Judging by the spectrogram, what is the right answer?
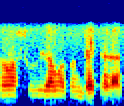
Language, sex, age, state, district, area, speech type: Bengali, male, 30-45, West Bengal, Howrah, urban, conversation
